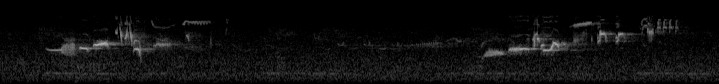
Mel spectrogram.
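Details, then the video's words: Two common blackbirds exchanging phrases on a spring afternoon: a low fluted warble rising and falling, then a high squeaky twitter. A second similar phrase follows after a pause of about three seconds. "A Conversation between 2 Blackbirds on a Spring Afternoon"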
